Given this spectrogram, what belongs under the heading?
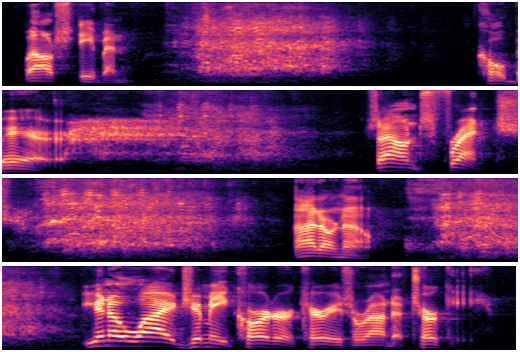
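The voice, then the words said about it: Imitates another person's voice. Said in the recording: “doing an impression of my father ... can I hear what your dad sounded like?”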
